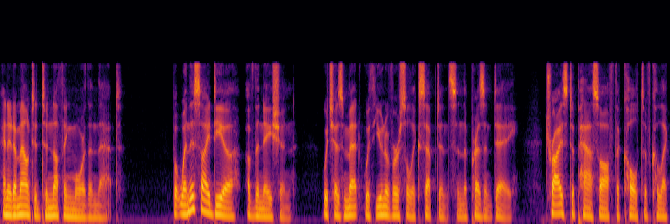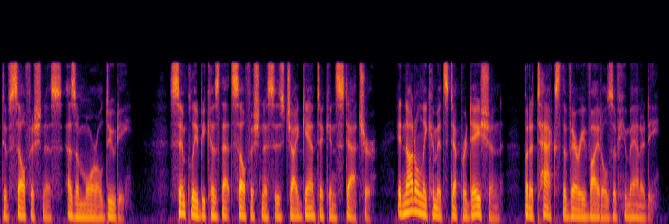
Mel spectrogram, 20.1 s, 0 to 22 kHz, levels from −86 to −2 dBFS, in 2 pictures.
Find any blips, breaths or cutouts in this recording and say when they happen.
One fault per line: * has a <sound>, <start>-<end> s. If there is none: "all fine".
all fine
